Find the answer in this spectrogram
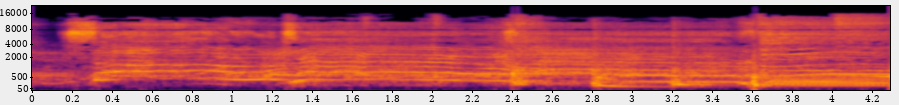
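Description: Live rock band playing, a man singing over electric and acoustic guitars, bass and keyboard; the music comes back up from a brief lull just after the start.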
